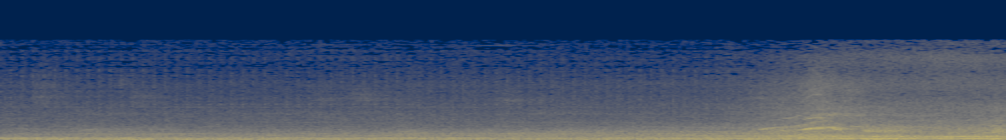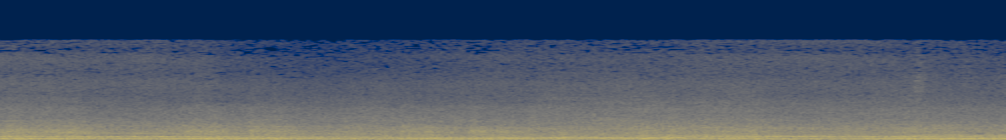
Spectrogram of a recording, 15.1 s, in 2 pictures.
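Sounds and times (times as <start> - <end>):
train rushing past: 3.5 - 15.0.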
